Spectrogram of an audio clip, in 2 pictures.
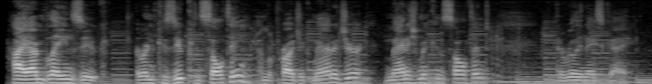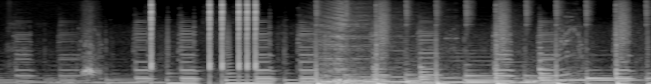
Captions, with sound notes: - Hi, I'm Blaine Zuk. I run KuzuK Consulting. I'm a Project Manager, Management Consultant and a really nice guy. (typing sounds)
